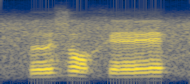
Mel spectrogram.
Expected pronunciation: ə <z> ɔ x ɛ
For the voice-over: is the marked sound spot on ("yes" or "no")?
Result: yes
